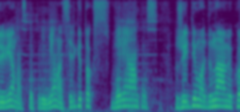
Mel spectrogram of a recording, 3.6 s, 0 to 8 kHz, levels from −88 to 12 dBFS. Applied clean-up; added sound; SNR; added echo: neural separator model SepFormer DNS4.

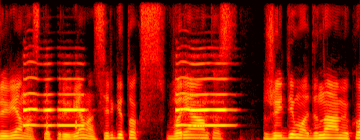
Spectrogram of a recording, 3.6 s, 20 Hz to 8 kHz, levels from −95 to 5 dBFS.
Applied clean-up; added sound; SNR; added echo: neural mask model RNNoise.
